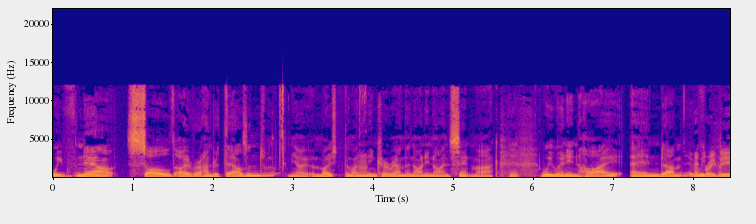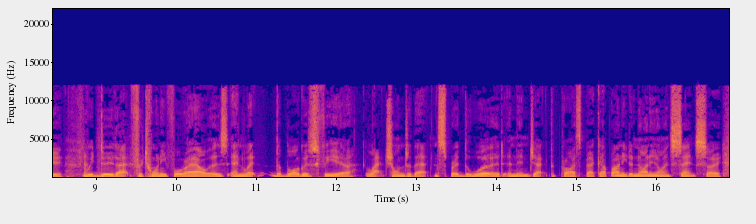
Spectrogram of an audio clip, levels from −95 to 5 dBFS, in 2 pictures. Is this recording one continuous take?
no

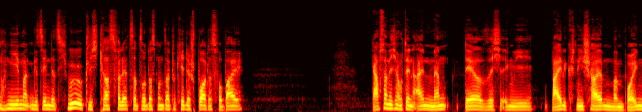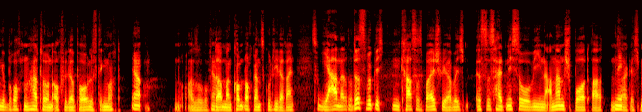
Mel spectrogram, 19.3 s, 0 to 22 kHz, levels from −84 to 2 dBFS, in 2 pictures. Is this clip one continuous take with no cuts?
no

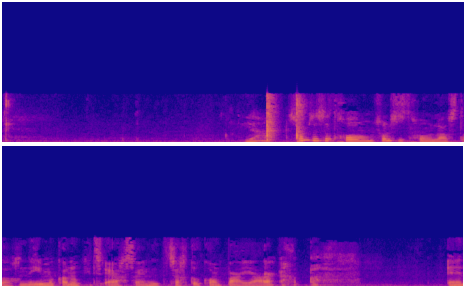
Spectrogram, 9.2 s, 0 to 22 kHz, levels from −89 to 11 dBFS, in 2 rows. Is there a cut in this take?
yes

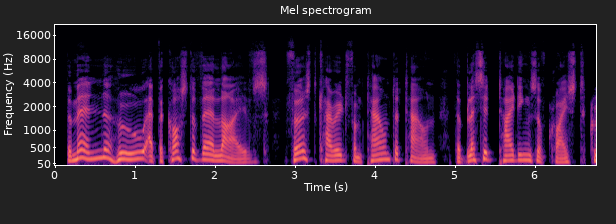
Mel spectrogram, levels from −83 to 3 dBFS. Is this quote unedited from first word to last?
yes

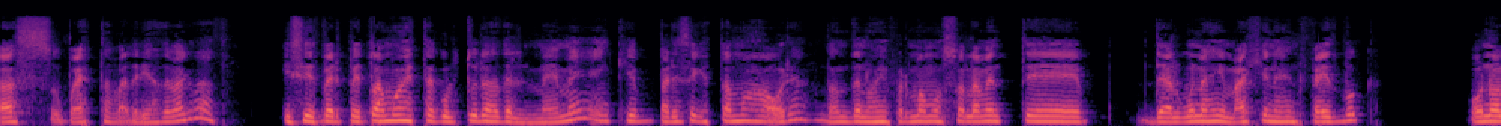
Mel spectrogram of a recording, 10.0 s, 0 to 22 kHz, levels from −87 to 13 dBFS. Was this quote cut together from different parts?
yes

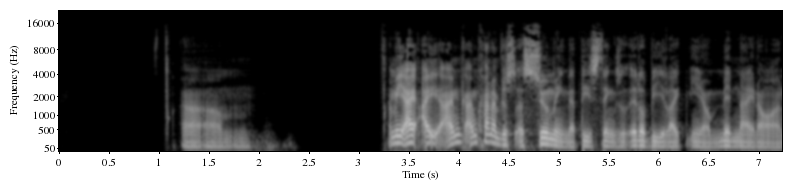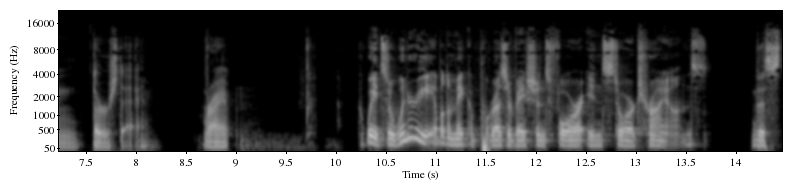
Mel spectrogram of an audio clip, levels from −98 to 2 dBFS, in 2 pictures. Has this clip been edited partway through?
yes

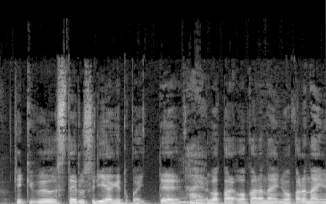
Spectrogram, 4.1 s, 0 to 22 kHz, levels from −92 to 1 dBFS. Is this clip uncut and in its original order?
no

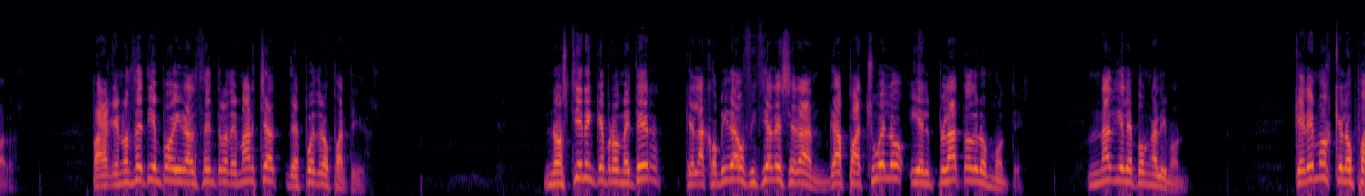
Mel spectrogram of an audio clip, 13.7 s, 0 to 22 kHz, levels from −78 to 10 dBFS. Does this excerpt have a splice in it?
yes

